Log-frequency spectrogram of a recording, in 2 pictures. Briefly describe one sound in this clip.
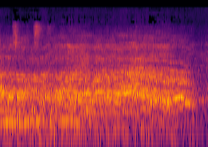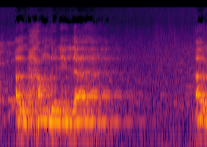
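An elderly man speaks through a microphone and loudspeakers, with a slow, chanting delivery.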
